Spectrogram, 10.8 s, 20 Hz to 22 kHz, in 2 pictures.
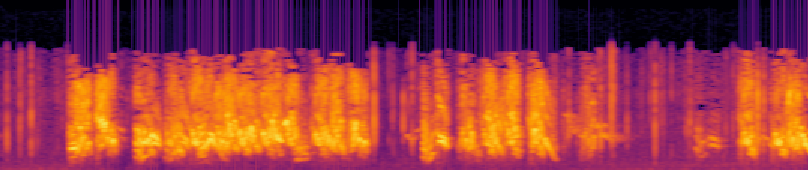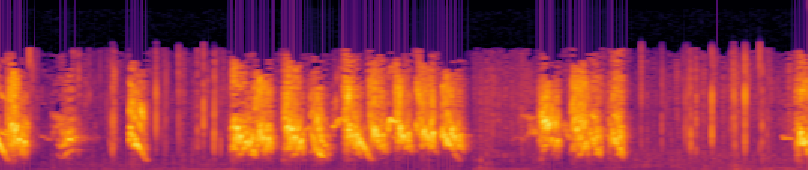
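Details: Busy chorus of Eurasian tree sparrows, January 11, with dense runs of scratchy chirps lasting a second or more, broken by brief pauses.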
